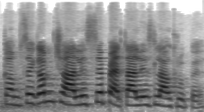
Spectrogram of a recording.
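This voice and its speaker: A woman's voice: sits high, brisk, bright, forceful tone, soft background music. A young woman acting as a thrifty wife who firmly lectures her husband about saving money in a scripted family skit. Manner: firm, persuasive, lecturing.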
